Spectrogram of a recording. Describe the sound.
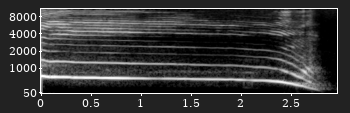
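A person does a single long, sustained imitation of a werewolf howl, holding a steady pitch for over two seconds before sliding sharply downward and trailing off. Loud and alone.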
